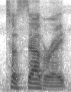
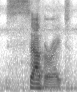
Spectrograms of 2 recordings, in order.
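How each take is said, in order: First: The word begins with a t sound. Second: The word begins with a plain s sound. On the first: The speaker calls it wrong. "you don't say" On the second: The speaker calls it right. "It's Savarite"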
